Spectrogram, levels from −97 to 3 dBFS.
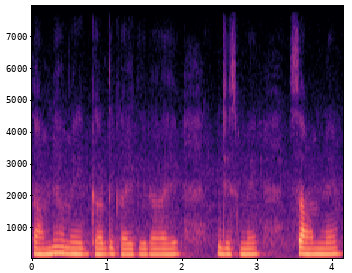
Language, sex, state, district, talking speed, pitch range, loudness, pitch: Hindi, female, Goa, North and South Goa, 160 wpm, 170-180 Hz, -19 LUFS, 175 Hz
